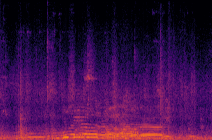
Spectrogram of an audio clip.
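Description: Speech only: students talking among themselves in a classroom, several overlapping voices.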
